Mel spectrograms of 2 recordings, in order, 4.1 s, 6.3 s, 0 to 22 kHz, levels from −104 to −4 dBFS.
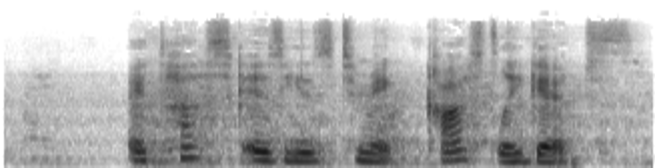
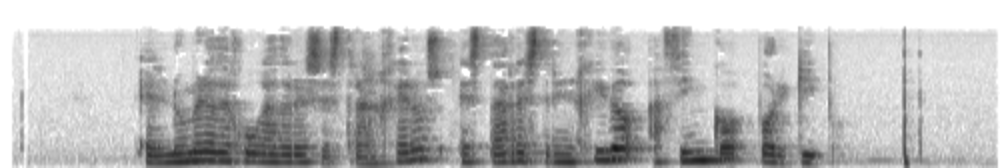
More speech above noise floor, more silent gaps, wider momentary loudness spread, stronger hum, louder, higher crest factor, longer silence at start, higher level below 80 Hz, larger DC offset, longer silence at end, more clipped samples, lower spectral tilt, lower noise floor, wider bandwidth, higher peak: second, 37 dB vs 42 dB; neither; second, 7 LU vs 10 LU; neither; about the same, -26 LUFS vs -28 LUFS; about the same, 18 dB vs 18 dB; about the same, 0.8 s vs 0.85 s; first, -70 dBFS vs -78 dBFS; neither; second, 0.2 s vs 0.55 s; neither; about the same, -5 dB/octave vs -4.5 dB/octave; second, -63 dBFS vs -70 dBFS; first, 13 kHz vs 11.5 kHz; about the same, -8 dBFS vs -10 dBFS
